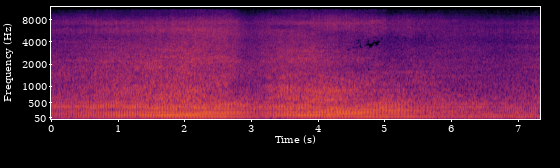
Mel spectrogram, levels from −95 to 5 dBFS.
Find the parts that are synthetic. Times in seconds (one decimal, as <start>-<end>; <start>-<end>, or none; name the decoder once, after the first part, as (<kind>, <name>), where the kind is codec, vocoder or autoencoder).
2.5-3.9 (autoencoder, DAC-VAE); 5.8-6.5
